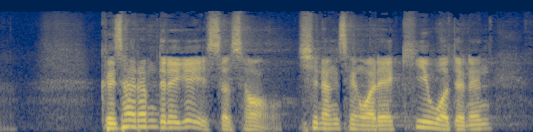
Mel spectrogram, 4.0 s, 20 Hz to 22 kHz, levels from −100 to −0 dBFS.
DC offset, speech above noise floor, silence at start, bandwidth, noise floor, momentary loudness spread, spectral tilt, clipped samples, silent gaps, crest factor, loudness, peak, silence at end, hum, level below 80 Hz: under 0.1%; 29 dB; 0.75 s; 15.5 kHz; -48 dBFS; 8 LU; -3.5 dB/octave; under 0.1%; none; 18 dB; -18 LUFS; 0 dBFS; 0.3 s; none; -52 dBFS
